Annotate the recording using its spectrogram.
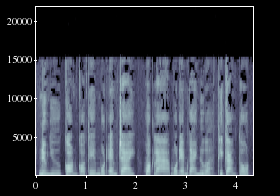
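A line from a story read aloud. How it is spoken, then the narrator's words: Comforting, smiling. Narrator (Vietnamese): Tường Thiên Lỗi an ủi mẹ, mỉm cười nói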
